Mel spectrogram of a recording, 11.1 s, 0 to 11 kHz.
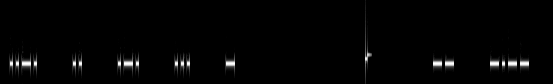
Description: Morse code, heard as a keyed tone, about 20 wpm, spaced as for 9 wpm, 700 Hz. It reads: FIRST MY
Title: 4x Character Spacing - Top 300 Words - 20wpm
